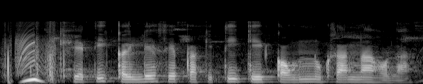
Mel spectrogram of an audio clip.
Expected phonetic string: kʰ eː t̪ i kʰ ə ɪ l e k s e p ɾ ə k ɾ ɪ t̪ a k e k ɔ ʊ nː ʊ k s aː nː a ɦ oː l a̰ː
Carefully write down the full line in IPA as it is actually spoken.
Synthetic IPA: kʰ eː t̪ i k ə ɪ l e s e p ɾ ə k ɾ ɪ t̪ i k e k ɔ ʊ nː ʊ k s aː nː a ɦ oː l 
